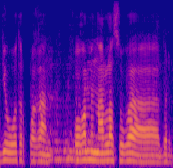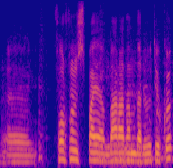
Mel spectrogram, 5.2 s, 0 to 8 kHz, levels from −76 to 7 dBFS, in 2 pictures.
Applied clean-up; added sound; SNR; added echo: neural mask model RNNoise.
